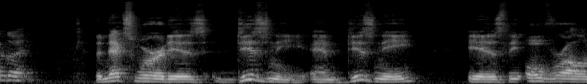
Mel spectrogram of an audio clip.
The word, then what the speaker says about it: Disney: yeah so Disney so although you write this e and Y like in the end so you don't say that you just say Disney Disney and we have other words that have the same uh ending like Britney for example right Britney also ends with a e y and then you just say Britney like Disney okay Disney very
